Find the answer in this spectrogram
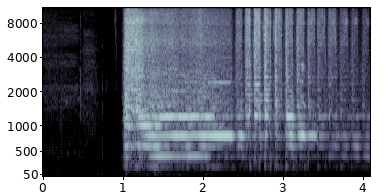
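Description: Soundtrack music opening with a sudden loud, breathy wind-instrument note about a second in, held for over a second, then breaking into rapid stuttering pulses, about ten a second, that die away.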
